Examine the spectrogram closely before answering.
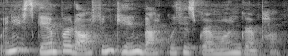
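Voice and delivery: ordinary delivery, nothing marked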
